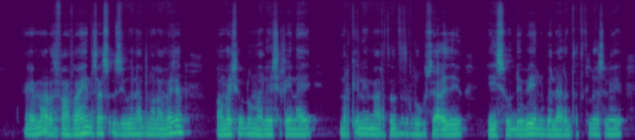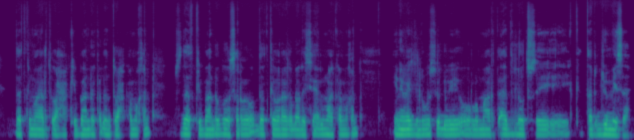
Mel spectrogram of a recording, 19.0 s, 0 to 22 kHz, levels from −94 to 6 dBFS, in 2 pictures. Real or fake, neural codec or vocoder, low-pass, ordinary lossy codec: fake; codec, 44.1 kHz, 7.8 kbps, Pupu-Codec; none; none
